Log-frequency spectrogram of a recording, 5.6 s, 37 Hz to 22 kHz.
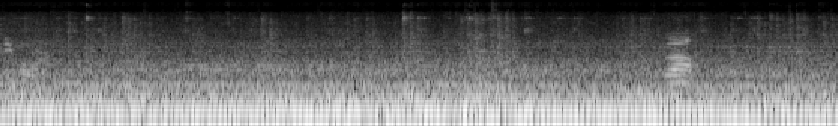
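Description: A Willys CJ5 Jeep with a Chevy 4.3L V6 engine drives along, its low, rumbling engine and road noise continuous and loud, with brief mechanical rattles.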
